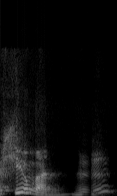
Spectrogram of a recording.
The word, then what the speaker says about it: human: If outer condition, we are human. This is another. Remember that the H in English is pronounced like our J. Human. In Spanish it's silent, but in English we pronounce it.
